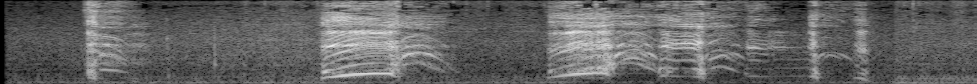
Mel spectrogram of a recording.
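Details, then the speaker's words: Adult man gives about five loud, voiced, groaning coughs in quick bursts; exaggerated acted coughing in a comedy skit, not a real patient. "क्या हुआ रे? इतना खंस रहा है?"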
